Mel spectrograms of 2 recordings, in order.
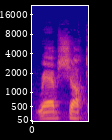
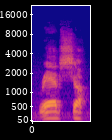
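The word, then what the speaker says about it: Rabshakeh: you can hear this the pronunciation of this name rab shock hey okay rab shock k and there's a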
